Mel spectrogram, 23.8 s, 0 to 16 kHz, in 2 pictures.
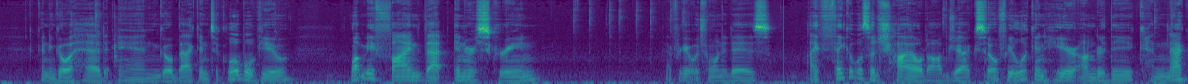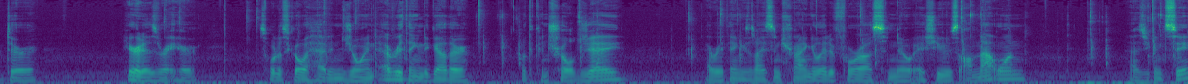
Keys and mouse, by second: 0.9 KP_Divide, 2.5 middle click, 5.6 click, 6.0 click, 6.3 click, 6.6 click, 7.8 alt+a, 8.0 middle click, 8.6 middle click, 9.3 click, 11.5 click, 13.4 click, 14.2 click, 14.6 middle click, 15.3 shift+click, 16.6 ctrl+j, 17.6 Tab, 19.0 ctrl+t, 20.4 Tab, 21.5 alt+a, 21.9 middle click, 22.7 Tab, 23.4 alt+a, 23.6 middle click.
